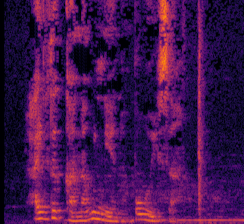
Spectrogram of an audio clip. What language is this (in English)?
Nüpode Huitoto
